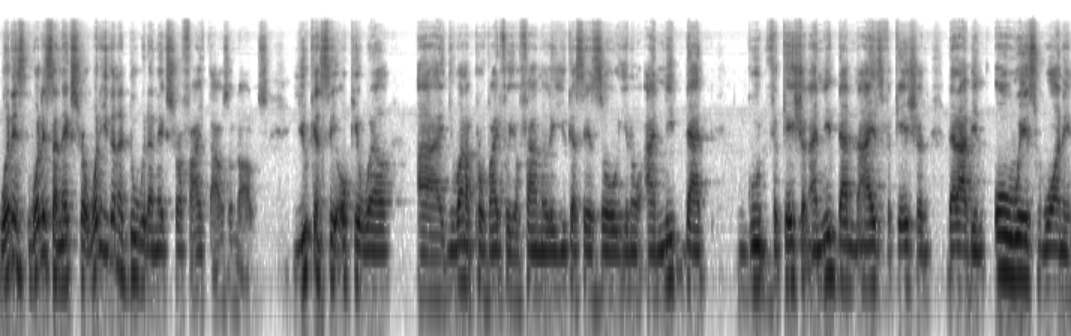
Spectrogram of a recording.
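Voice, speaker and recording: A man talks in a normal speaking voice at a medium pitch. He keeps a moderate pace with ordinary pitch variation. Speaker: online business coach. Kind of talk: live stream talk. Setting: live video stream with chat.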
